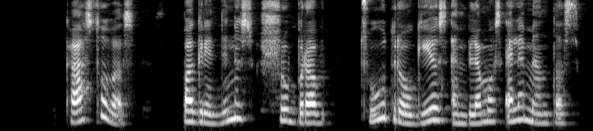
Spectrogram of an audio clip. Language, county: Lithuanian, Kaunas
